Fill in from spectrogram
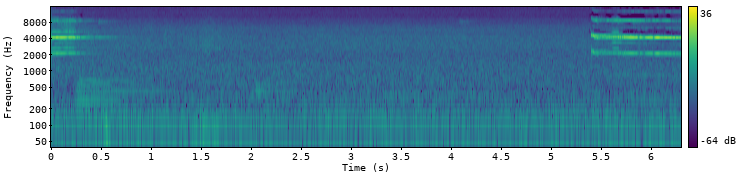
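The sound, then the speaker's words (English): A Cooper's hawk screeches an alarm call in a forest, a brief, fainter cry at the start and a louder, sustained, harsh call near the end, with steady outdoor hiss in between and no talking. “So I'm looking at what could be a Cooper's honk.”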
